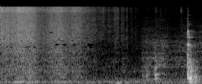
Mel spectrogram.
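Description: Kitchen work sounds: a loud hiss that fades out within the first half second, then a single sharp knock near the end, as of a utensil or dish set down.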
